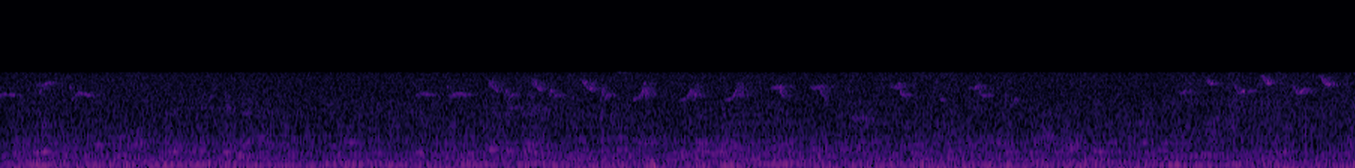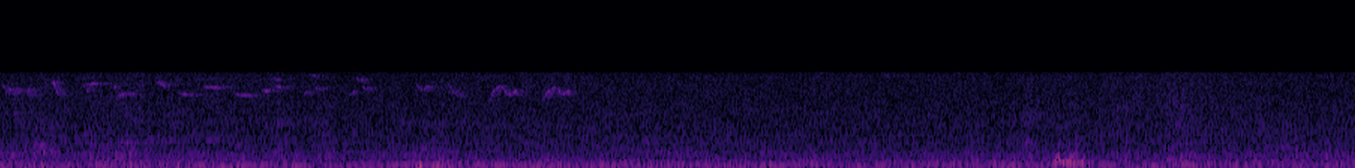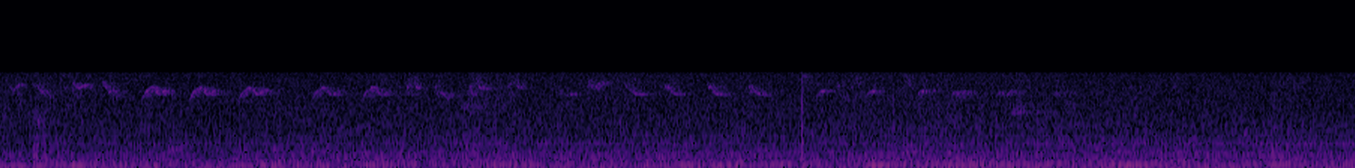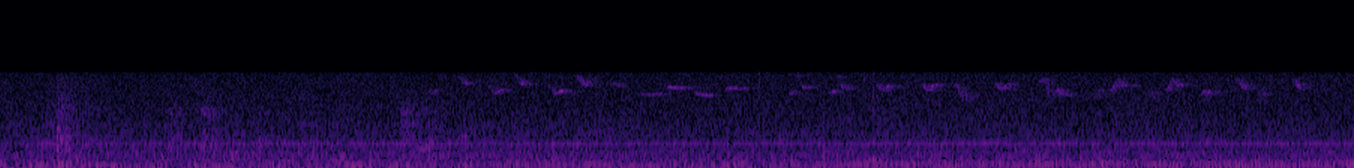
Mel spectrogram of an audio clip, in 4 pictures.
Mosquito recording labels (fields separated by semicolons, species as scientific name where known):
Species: no mosquito; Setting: insect culture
